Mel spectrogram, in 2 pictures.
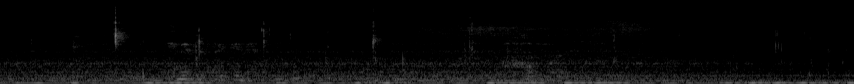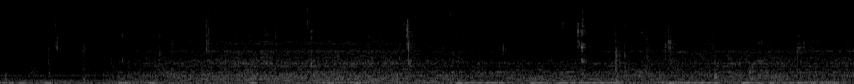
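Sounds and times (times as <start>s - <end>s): person chewing meat: 0.3s - 17.0s
wet mouth clicks and smacks: 1.1s - 1.4s.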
